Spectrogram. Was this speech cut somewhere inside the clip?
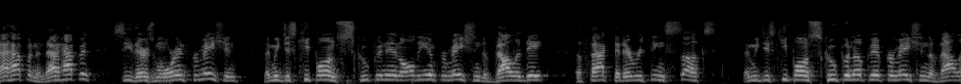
no; 0 cuts

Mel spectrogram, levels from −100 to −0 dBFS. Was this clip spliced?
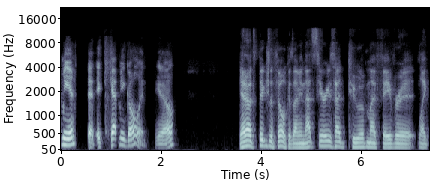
yes; 2 cuts; at 1.8 s, 4.1 s

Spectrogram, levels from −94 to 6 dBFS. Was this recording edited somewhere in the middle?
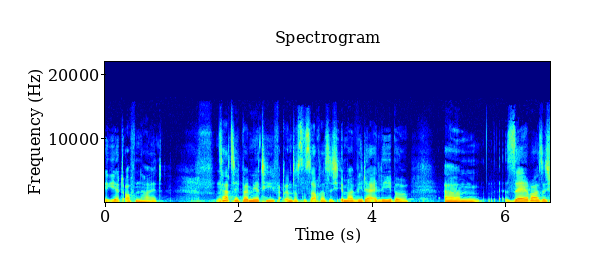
yes; 4 cuts; at 1.7 s, 2.3 s, 2.6 s, 3.2 s

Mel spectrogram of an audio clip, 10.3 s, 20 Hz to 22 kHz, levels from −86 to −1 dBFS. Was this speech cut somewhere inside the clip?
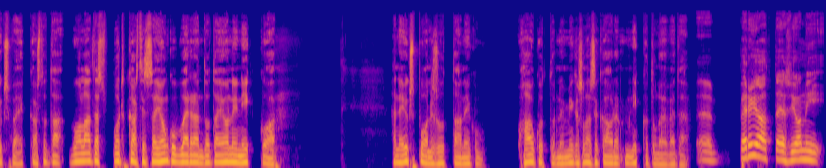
no; 0 cuts

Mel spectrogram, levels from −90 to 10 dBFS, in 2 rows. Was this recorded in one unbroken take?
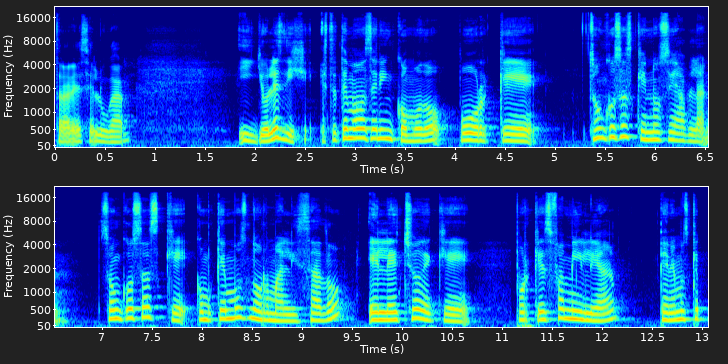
yes; 0 cuts

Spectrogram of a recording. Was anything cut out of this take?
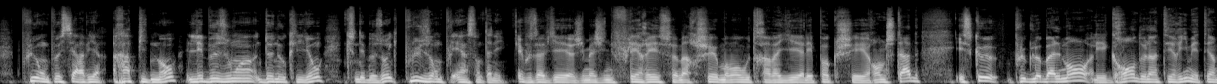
yes; 3 cuts; at 3.9 s, 4.5 s, 10.9 s

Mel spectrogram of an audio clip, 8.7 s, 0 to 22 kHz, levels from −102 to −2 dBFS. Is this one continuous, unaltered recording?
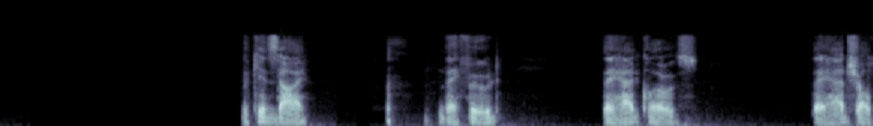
no; 3 cuts; at 2.8 s, 3.4 s, 4.6 s

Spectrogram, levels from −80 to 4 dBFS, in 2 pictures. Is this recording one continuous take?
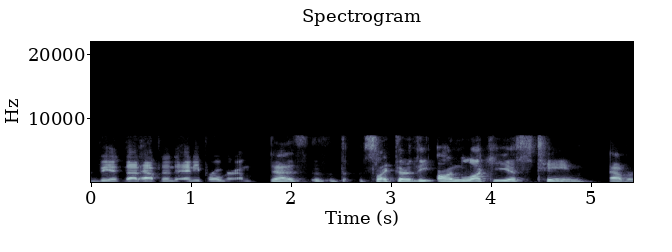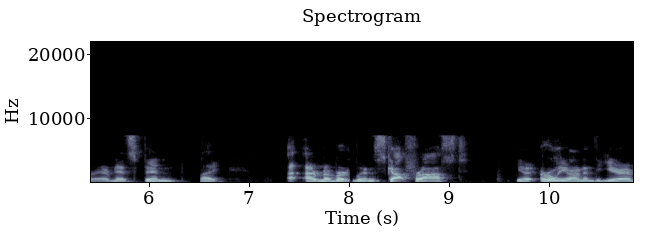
no; 4 cuts; at 1.7 s, 5.1 s, 6.4 s, 8.0 s

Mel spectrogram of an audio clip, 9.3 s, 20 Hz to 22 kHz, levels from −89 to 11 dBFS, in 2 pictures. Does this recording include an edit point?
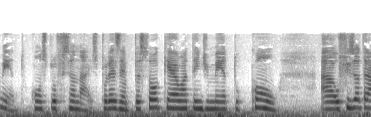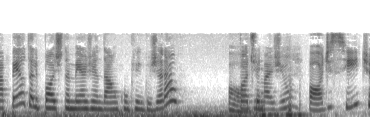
no; 0 cuts

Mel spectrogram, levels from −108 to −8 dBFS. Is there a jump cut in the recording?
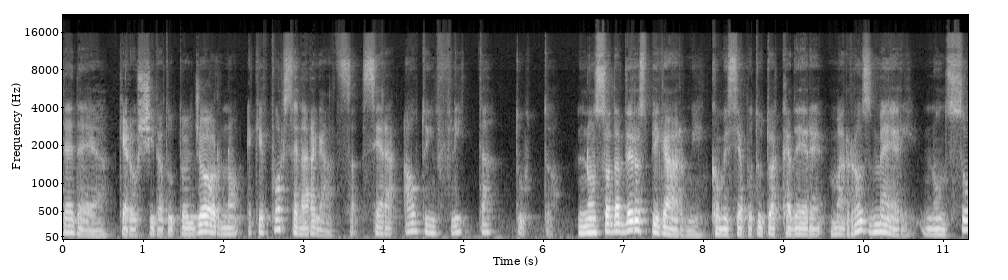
no; 0 cuts

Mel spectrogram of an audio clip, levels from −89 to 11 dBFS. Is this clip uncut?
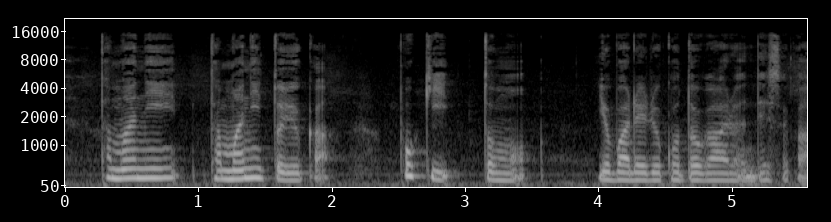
yes; 0 cuts

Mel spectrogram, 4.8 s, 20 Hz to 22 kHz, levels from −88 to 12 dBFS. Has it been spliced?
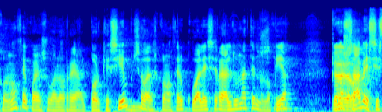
yes; 1 cut; at 2.7 s

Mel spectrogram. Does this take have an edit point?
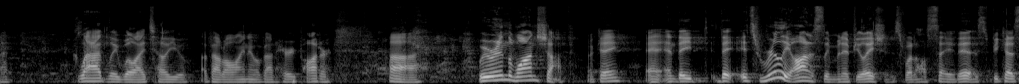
no; 0 cuts

